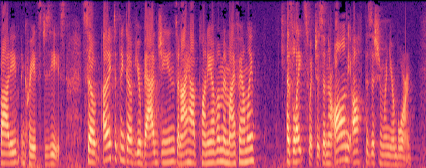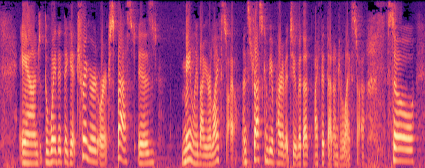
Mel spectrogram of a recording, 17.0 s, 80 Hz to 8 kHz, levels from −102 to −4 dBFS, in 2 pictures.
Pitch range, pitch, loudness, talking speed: 165-195 Hz, 180 Hz, -15 LUFS, 230 wpm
